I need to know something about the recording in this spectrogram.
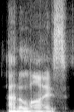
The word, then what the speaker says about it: analyze: The word is analyze. Say it again. Analyze. This word is often mispronounced with too many syllables or a misplaced stress.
